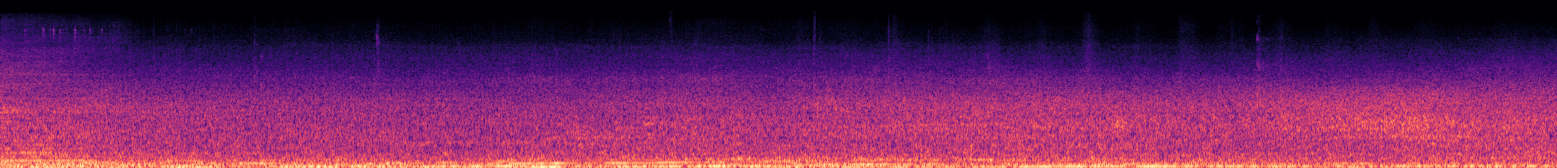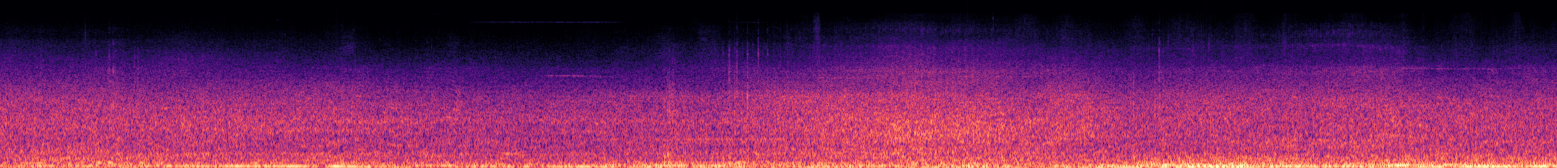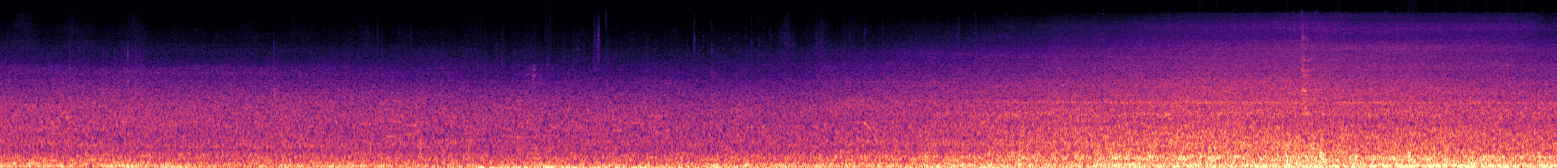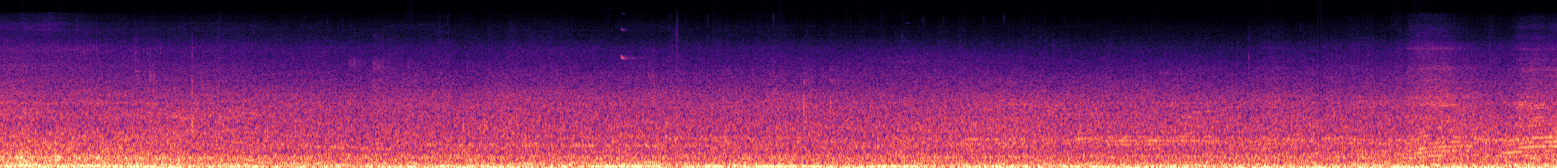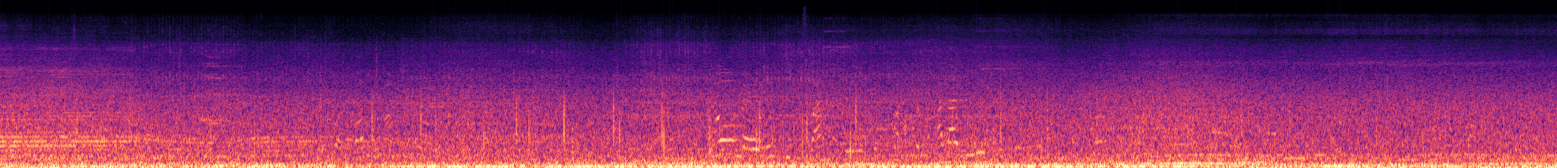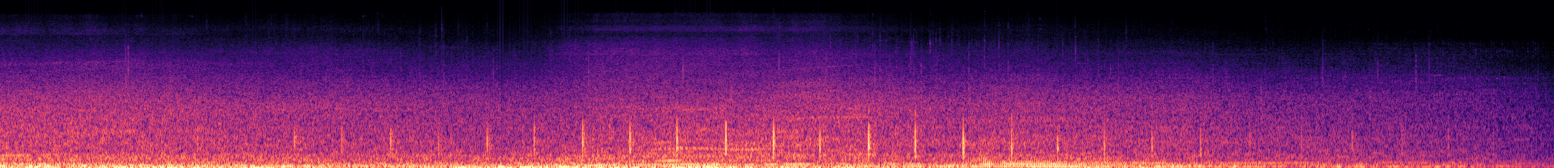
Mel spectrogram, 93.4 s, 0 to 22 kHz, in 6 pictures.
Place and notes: Brussels, Chaussée de Charleroi
Waiting for a police siren, but there were none.
Saint-Gilles, Belgium, November 2011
